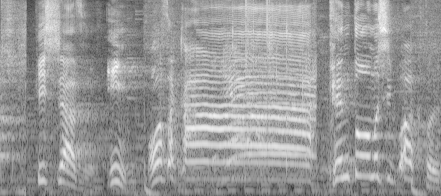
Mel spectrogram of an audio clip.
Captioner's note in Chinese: 拍手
